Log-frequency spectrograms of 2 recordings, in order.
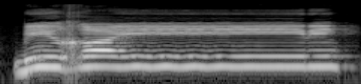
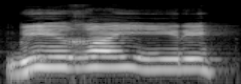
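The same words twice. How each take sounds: First: The 'ghai' sound is jerked or over-lengthened. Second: The 'ghai' sound is soft and smooth. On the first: The speaker calls it wrong. "seperti itu, salah" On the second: The speaker calls it right. "Yang betul"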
